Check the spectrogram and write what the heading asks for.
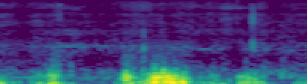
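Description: Wind on the microphone: a low, irregular rumble that swells about a second in.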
